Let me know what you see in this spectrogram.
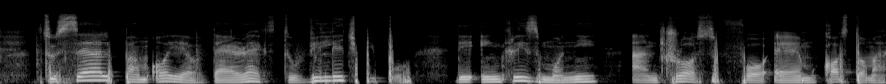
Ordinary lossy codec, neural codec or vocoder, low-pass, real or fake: none; none; 10.8 kHz; real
